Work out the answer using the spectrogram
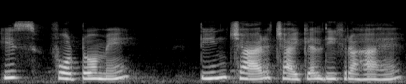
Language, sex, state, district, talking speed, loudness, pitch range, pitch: Hindi, female, Assam, Sonitpur, 130 wpm, -15 LUFS, 260-295 Hz, 270 Hz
